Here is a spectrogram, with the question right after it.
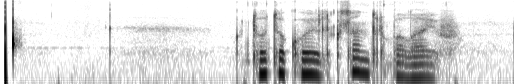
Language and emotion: Russian, sad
